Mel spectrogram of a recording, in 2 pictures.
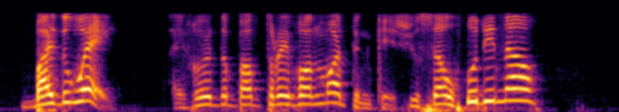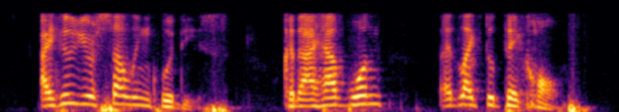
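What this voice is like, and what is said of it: Put-on Russian accent. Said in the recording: “You gotta love that good Russian accent.”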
